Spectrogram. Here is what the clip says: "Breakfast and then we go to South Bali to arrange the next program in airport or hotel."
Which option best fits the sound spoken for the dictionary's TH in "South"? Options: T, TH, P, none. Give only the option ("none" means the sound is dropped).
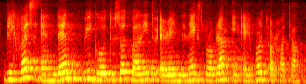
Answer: T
